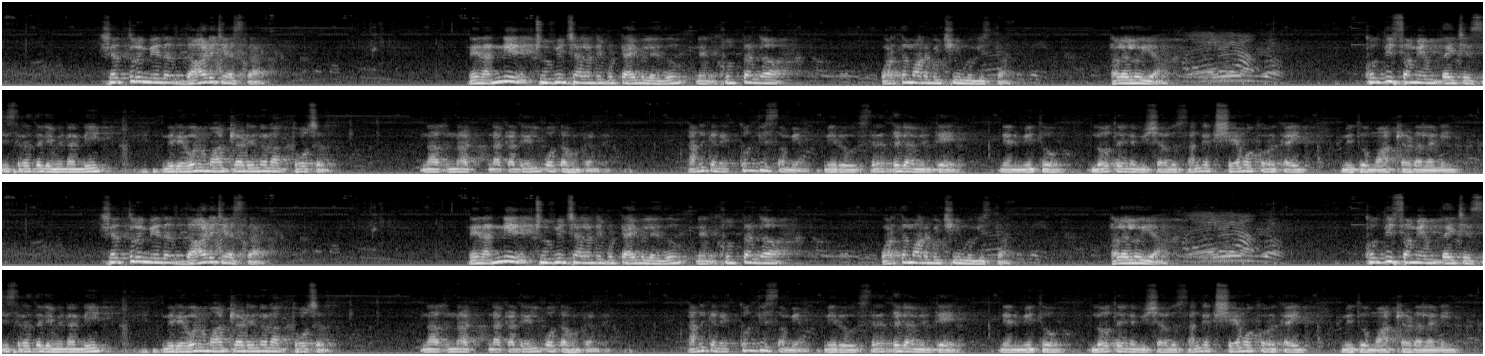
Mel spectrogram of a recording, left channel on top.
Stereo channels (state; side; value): identical; both; correlation 1.00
